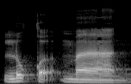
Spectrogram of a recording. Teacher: bacaan Qolqolah Sugro kita temukan pada lafadz Lukman Hai lafadz Lukman yakni pada huruf qaf yang sukun di tengah lafadz tersebut dibaca dipantulkan dengan tipis saja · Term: qalqalah sugro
